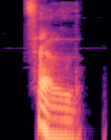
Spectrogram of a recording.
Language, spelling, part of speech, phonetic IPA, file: Polish, cel, noun, [t͡sɛl], Pl-cel.ogg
